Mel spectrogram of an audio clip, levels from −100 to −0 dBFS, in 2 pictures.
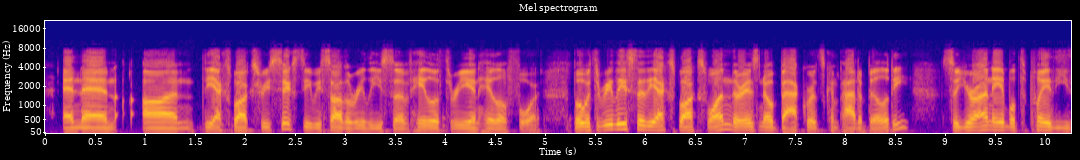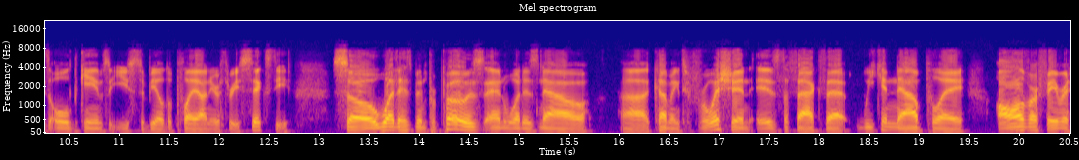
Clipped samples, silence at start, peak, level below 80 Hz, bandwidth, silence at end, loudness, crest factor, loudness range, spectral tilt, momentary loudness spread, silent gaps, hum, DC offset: under 0.1%; 0.2 s; -4 dBFS; -60 dBFS; 8.2 kHz; 0 s; -20 LUFS; 16 dB; 2 LU; -3.5 dB/octave; 9 LU; none; none; under 0.1%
